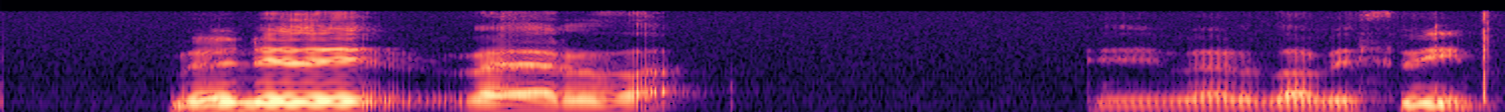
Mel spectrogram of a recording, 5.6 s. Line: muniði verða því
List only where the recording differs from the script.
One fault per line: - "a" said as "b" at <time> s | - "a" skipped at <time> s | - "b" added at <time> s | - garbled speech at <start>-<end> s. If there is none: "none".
- "við" added at 5.0 s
